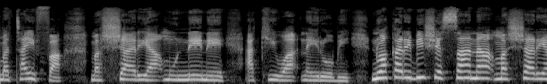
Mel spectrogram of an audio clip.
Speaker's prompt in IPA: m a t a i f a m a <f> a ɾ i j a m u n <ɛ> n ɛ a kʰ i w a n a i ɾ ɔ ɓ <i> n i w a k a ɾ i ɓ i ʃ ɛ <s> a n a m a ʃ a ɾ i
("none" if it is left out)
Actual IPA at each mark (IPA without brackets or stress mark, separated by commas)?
ʃ, ɛ, i, s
